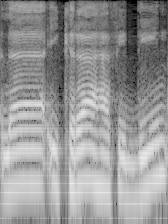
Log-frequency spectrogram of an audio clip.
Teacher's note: الراء طبعا والألف التي بعدها مرققتان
